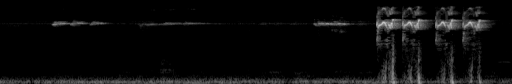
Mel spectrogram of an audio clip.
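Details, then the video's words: Male blue-crowned hanging parrot calling a female, giving thin high whistles then a fast burst of four sharp, piercing chips near the end over faint low hum. "suara burung serindit memanggil panggilan"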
